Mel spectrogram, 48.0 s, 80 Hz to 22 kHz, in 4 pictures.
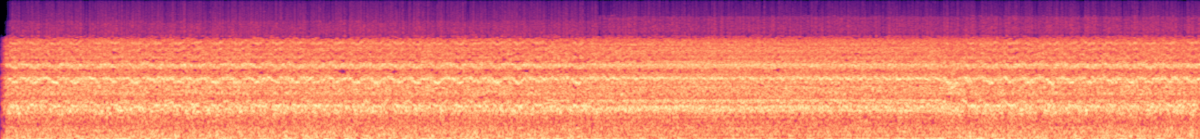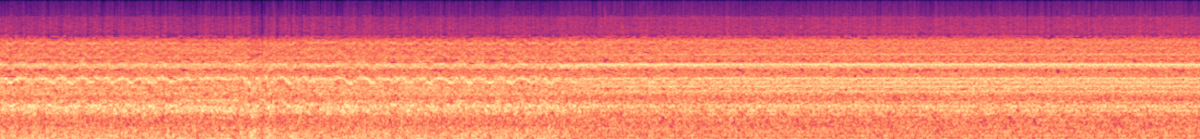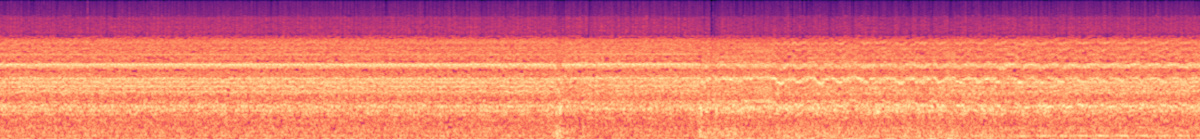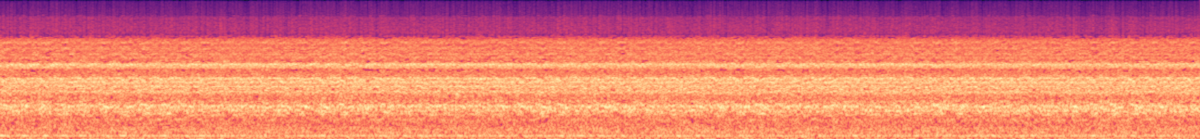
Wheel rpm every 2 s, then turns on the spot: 290, 290, 290, 310, 300, 280, 290, 290, 280, 290, 290, 280, 280, 280, 280, 300, 280, 280, 280, 280, 280, 280, 290, 280.
none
